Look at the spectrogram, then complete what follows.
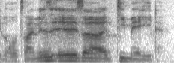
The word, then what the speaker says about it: DeMaegd: I believe it's DeMaegd. No. It's not. Okay. No. I was Church missing Street Broadcaster has lied to you the whole time. It is DeMaegd. DeMaegd.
